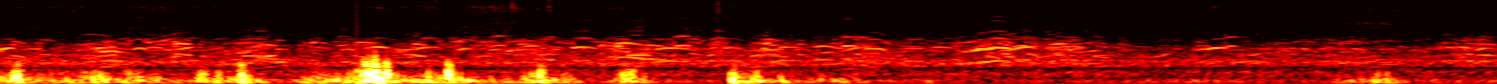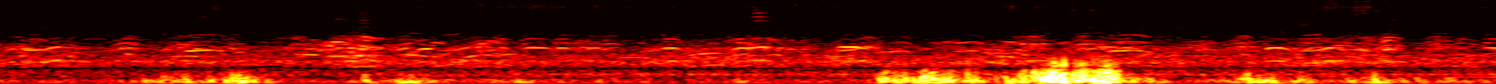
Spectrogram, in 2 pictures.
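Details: Hundreds of Canada geese flying off ponds toward grain fields to feed, fall, just after sunrise near an airport in Dawson Creek; continuous chorus of honks with loud clustered bursts early and near the end, low rumble beneath.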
